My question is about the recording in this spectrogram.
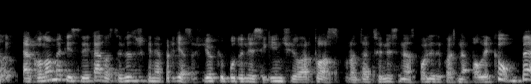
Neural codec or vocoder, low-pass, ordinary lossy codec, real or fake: none; 5.4 kHz; AAC, 48 kbps; real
